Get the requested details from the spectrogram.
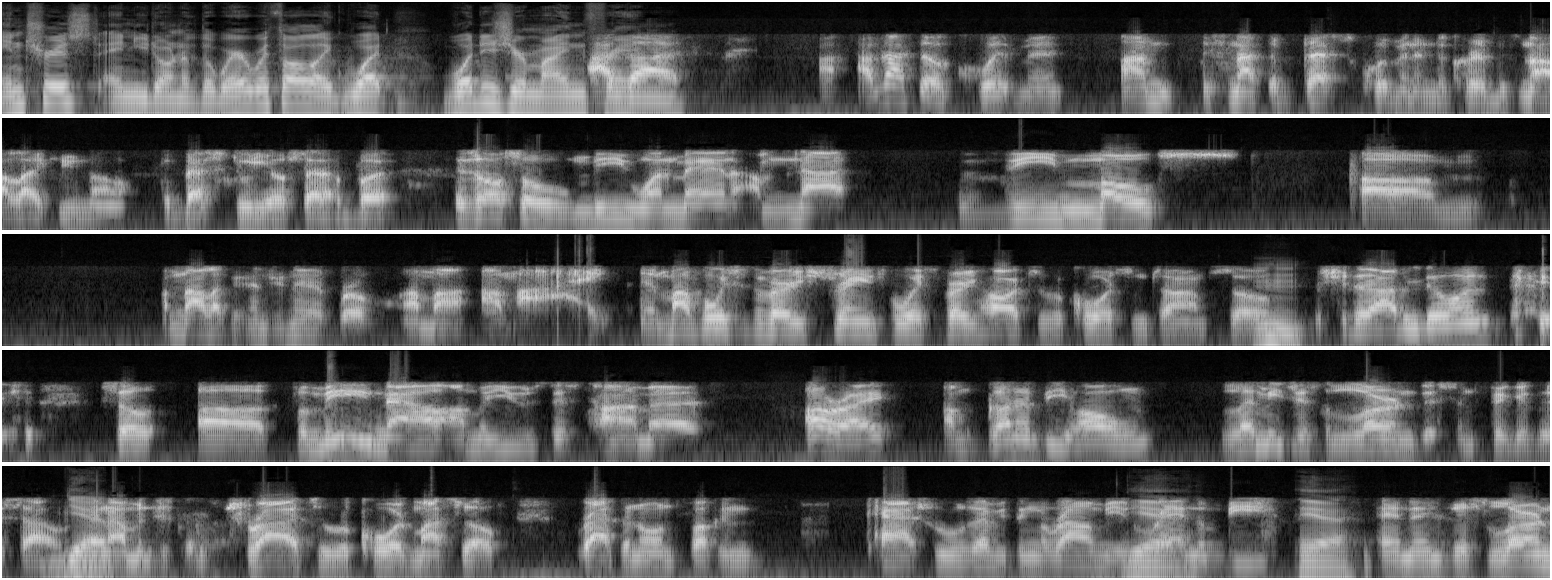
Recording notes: we make calls from our Upper West Side apartment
